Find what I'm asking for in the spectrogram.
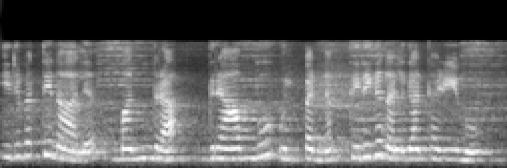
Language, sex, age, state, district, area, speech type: Malayalam, female, 18-30, Kerala, Pathanamthitta, urban, read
